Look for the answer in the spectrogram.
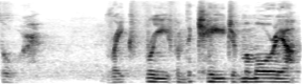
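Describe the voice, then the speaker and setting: A man acts a calm, lofty fantasy game guide. He speaks slowly and solemnly in a roomy echo, slightly muffled with noise around him. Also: mid-range voice, natural voice. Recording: echoey, muffled, noisy game audio.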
